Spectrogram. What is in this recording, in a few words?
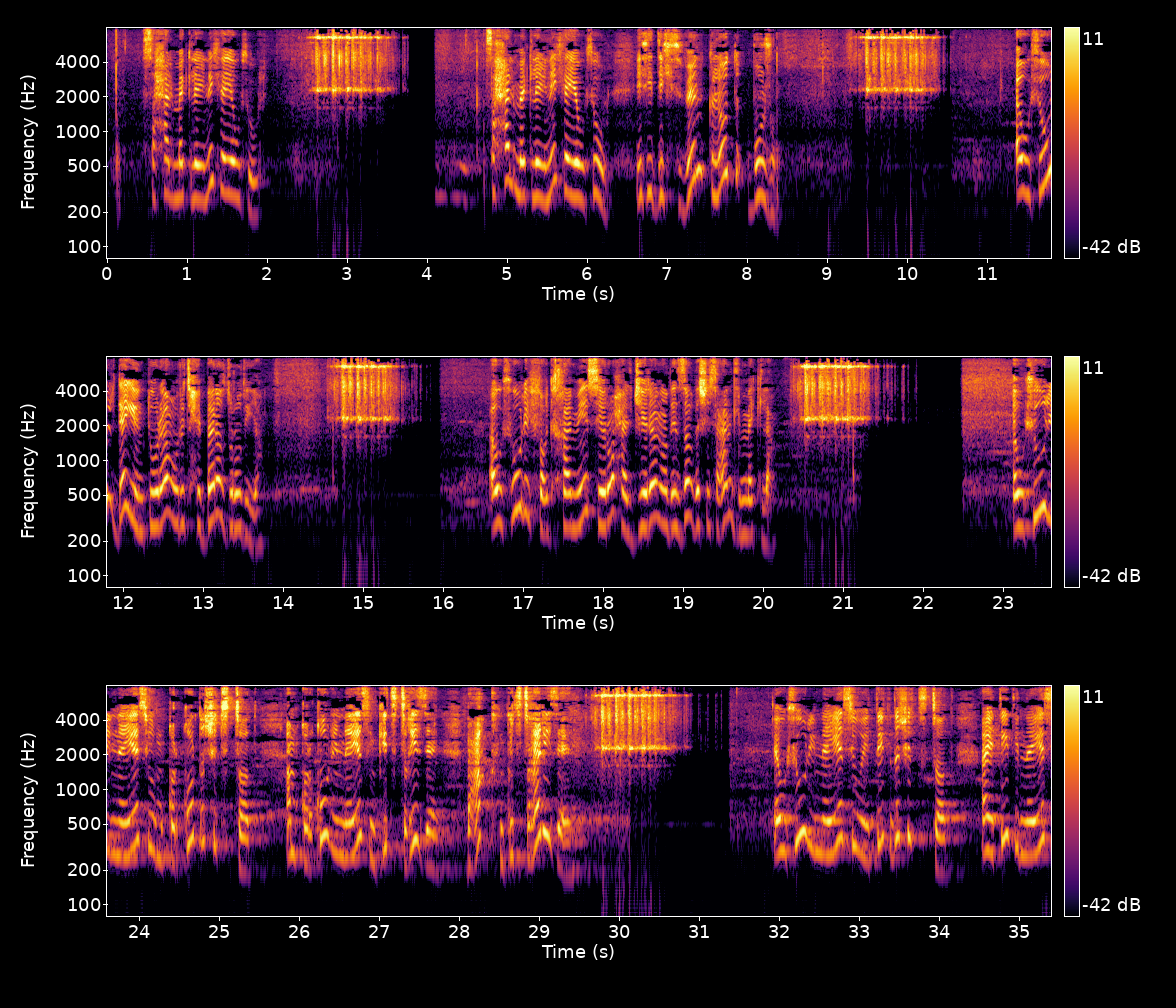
kabyle; bon appetit monsieur lapin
